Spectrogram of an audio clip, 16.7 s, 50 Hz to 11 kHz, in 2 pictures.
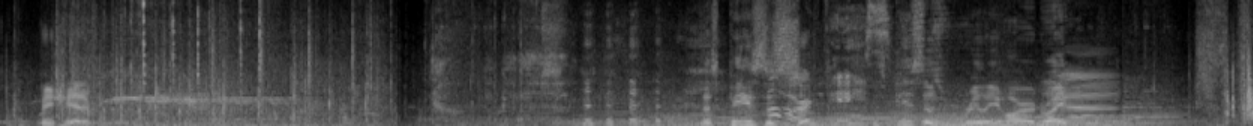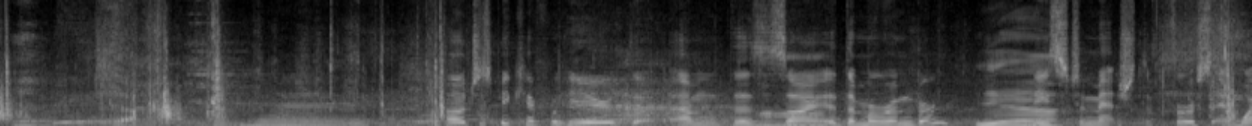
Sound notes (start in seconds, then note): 0.5 group applauding; 4.2 woman chuckles softly; 8.2 pages flipping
